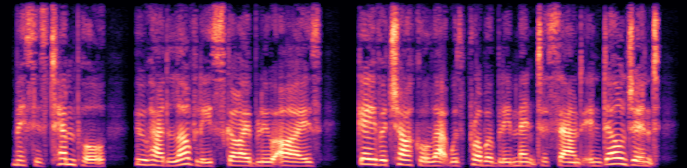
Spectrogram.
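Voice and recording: Against a quiet background, the speaker is reading aloud in a natural voice, with ordinary pitch variation.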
